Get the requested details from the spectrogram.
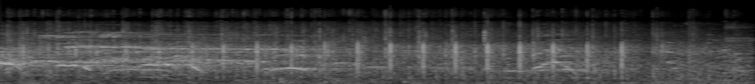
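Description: Young girls cheer and call out in a large echoing gym.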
